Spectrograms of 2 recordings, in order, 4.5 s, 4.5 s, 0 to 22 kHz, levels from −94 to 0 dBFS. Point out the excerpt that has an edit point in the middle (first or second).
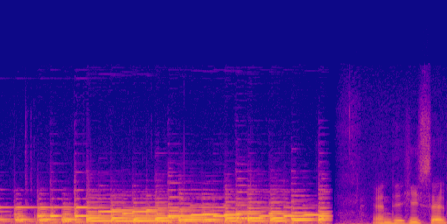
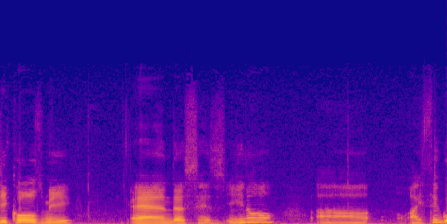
first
